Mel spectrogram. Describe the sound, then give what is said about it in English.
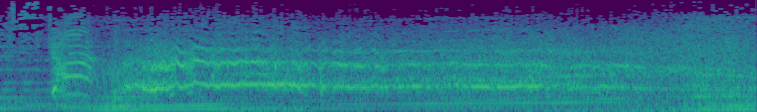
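A car's tires skid in one long, loud, continuous squeal during a spinning accident. The squeal holds steady for several seconds after a sharp onset. “Tire skid. It's like the longest accident.”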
